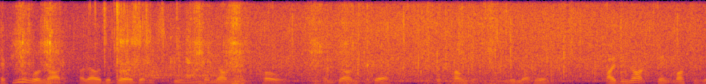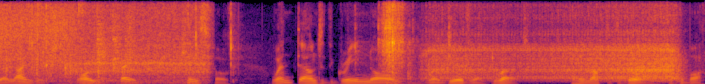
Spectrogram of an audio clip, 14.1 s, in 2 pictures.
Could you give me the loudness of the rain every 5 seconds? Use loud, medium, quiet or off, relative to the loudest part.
loud, loud, off.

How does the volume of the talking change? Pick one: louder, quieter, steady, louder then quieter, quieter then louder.
steady.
